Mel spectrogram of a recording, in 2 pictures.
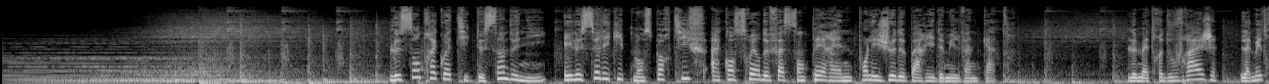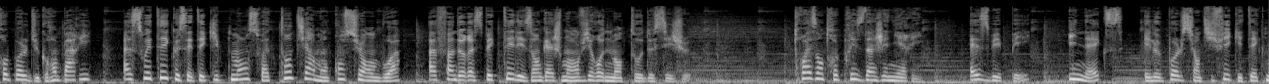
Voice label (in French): Film Web narrative posee; Bouygues Bat JO de Paris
